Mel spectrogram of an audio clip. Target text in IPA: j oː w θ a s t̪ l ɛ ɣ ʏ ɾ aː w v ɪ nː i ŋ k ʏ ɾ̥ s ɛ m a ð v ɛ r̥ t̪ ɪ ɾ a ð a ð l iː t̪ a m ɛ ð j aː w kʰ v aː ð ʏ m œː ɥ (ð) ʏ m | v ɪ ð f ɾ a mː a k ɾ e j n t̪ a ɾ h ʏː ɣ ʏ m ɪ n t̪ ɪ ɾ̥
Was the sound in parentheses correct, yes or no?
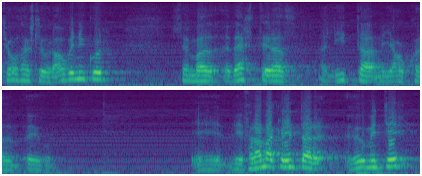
no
